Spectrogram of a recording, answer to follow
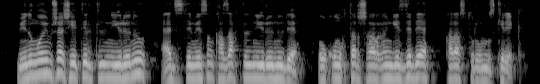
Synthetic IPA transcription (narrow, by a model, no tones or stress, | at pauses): me̞nɪŋwo̞jəmʃɑʃe̞t̪e̞lt̪ʰɪlɪnijɾe̞nuæ̰d̪ɪst̪e̞me̞sɪŋqʰɑzɑq̚t̪ʰɪlɪnijɾe̞nud̪e̞wo̞qulˠəq̚t̪ɑɾʃəʁɑɾʁɑŋkʲʰe̞zd̪e̞d̪e̞qʰɑɾɑst̪əɾuəməzkʲʰe̞ɾe̞̰k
